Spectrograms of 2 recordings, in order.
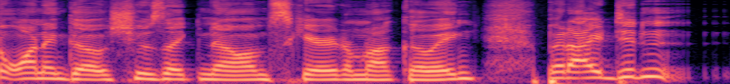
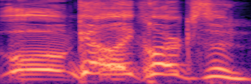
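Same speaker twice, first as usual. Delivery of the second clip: put-on pained yell, much higher in pitch; 11 semitones higher than usual. Explaining what they say in there, doing a Steve Carell pained yell impression. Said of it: "I yell".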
